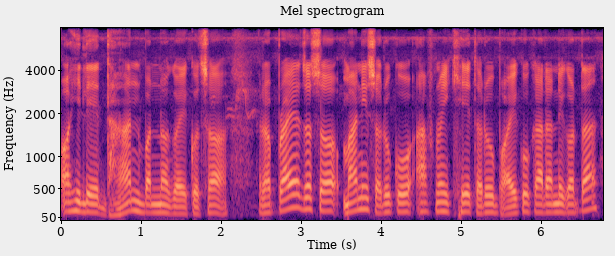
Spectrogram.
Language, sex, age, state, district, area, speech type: Nepali, male, 30-45, West Bengal, Kalimpong, rural, spontaneous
